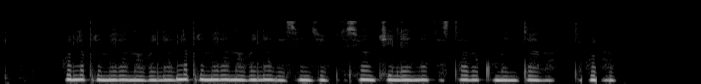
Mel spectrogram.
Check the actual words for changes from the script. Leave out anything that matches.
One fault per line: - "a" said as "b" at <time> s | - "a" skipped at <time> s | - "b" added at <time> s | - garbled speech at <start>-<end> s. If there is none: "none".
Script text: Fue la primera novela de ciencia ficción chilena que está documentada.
- "la primera novela" added at 1.8 s
- garbled speech at 5.7-6.2 s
